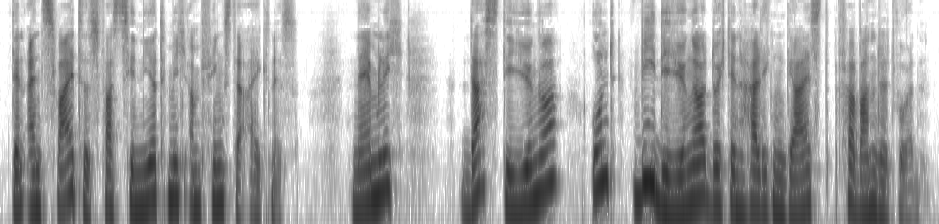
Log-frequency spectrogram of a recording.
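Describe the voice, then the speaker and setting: A man delivers a sermon in a measured, earnest way, with a voice pitched a little above the usual for men. The sound is dry and close, with no room echo. He pauses on rhetorical questions and keeps a steady preaching cadence. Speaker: preacher, theology lecturer. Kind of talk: Pentecost sermon.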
